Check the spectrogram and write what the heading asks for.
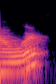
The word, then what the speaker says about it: hour: En la primera, en el primer ejemplo, la letra H no se pronuncia, entonces decimos an hour, a pesar de que empieza con una consonante.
